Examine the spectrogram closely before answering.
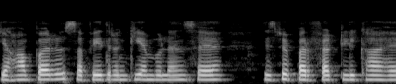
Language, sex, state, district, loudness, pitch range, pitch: Hindi, female, Uttar Pradesh, Lalitpur, -18 LUFS, 215-220 Hz, 220 Hz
